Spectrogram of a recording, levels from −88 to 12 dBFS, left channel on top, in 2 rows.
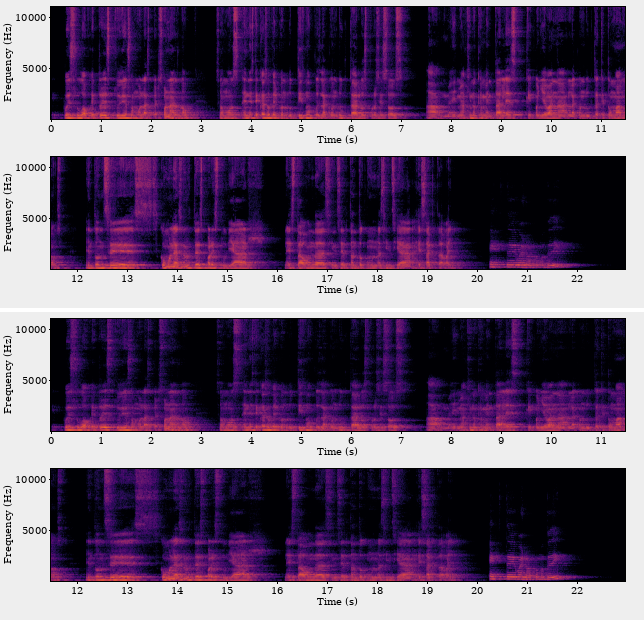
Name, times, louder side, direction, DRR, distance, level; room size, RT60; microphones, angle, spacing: voice 1, 0.3-2.8 3.4-7.0 7.5-11.7 12.2-15.7 16.2-19.6, left 1 dB, 35° left, 6 dB, 0.6 m, -31 dB
voice 2, 20.2-21.6, right 2 dB, 60° right, 2 dB, 0.6 m, -35 dB
7.6 x 4.6 x 5.0 m, 1.1 s
head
